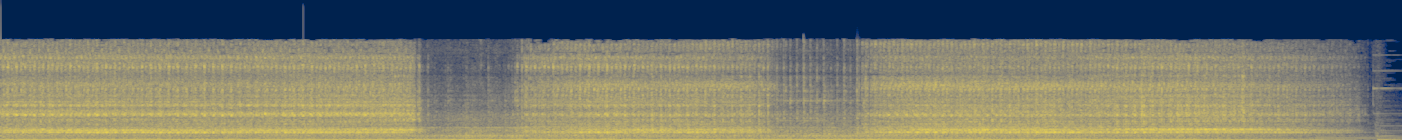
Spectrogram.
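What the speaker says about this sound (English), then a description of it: "I'm going to use the skew to clean it up." A skew chisel cutting spinning wood on a Craftsman wood lathe gives a loud, close, continuous squealing scrape over the motor hum, with two brief lighter moments as the tool eases off.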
